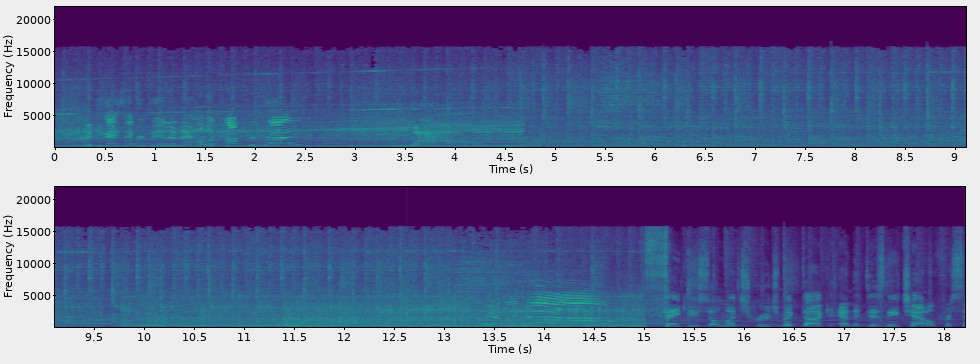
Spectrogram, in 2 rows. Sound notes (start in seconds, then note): 4.7 helicopter sounds; 7.3 upbeat music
